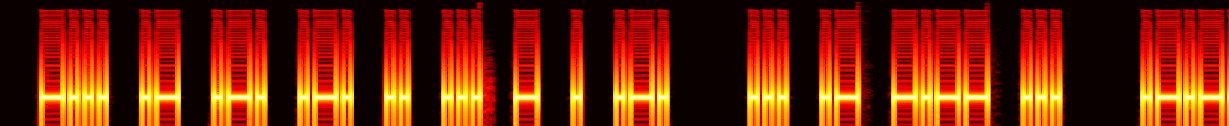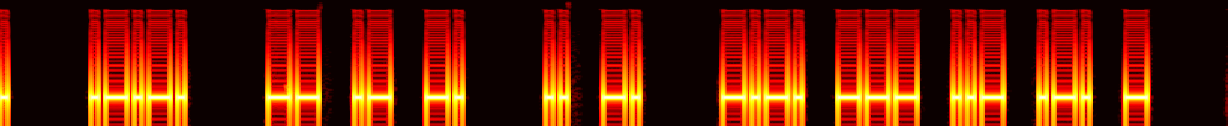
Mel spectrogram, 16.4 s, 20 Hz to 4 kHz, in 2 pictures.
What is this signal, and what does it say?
Morse code, heard as a keyed tone, about 25 wpm, spaced as for 20 wpm, 550 Hz. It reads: BARRISTER SAYS <AR> <AR> MAN IN COURT
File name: podcast / News headlines-1x-25x20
